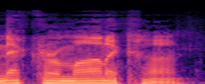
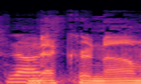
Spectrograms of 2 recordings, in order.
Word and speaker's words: Necronomicon: And uh like the necromanicon. The what? The necromanicon. And necro. Isn't that what it's called? Yes. Necronomicon. No. No. Anthony had it right.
